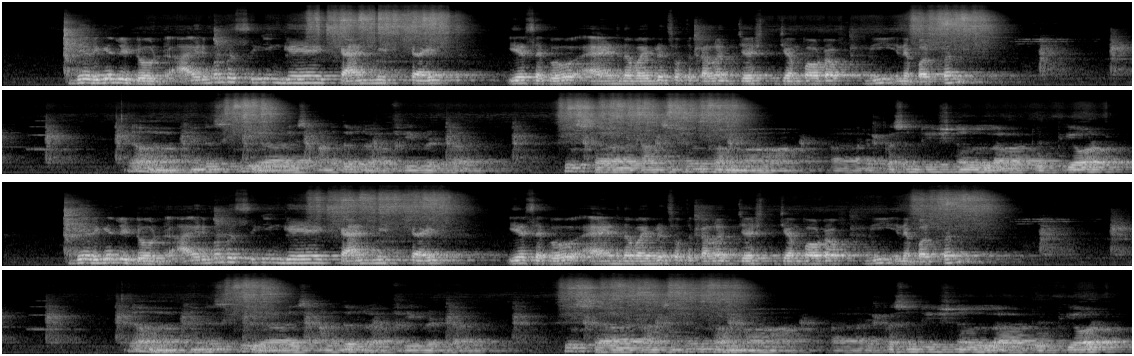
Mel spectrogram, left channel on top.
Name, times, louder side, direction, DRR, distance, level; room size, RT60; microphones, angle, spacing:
voice 1, 0.7-4.5 5.1-9.7 10.3-10.4, left 1 dB, 5° left, 7 dB, 0.4 m, -19 dB
voice 2, 3.0-4.5 6.9-7.0 9.0-9.9 10.4-10.5 11.1-11.3 11.6-11.9 12.4-16.0 16.4-16.5 16.8-19.2 19.6-22.4, left 1 dB, 25° left, 0 dB, 1.2 m, -24 dB
10.5 x 6.3 x 3.5 m, 1.5 s
head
